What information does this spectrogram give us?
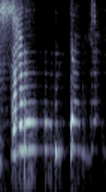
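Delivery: squeaky high voice; high-pitched quote. Retold or imitated. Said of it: "Sammy was like".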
